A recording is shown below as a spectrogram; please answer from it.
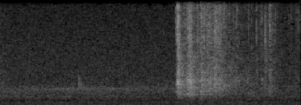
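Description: A metal spoon scraping through buttered graham-cracker crumbs in a bowl as they are scooped for a crust: one brief scrape a little over a second in, otherwise quiet.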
